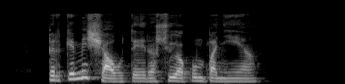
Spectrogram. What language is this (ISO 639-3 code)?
oci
